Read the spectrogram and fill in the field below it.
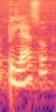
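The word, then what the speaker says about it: φυλάσσω: Viene del griego original pilazo. Así se pronuncia, pilazo.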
